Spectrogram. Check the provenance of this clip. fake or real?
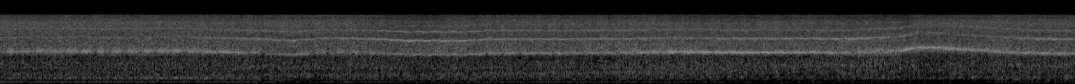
real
